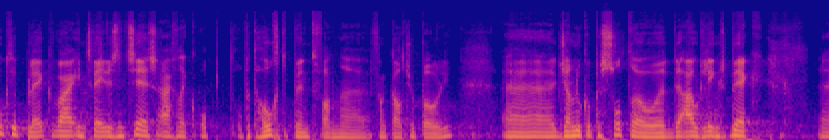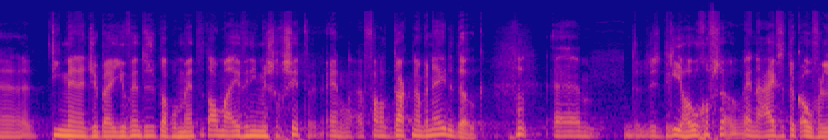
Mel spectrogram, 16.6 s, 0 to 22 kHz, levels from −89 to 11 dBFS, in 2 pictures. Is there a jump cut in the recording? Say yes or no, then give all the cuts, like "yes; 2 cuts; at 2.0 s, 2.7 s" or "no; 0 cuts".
yes; 1 cut; at 14.5 s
